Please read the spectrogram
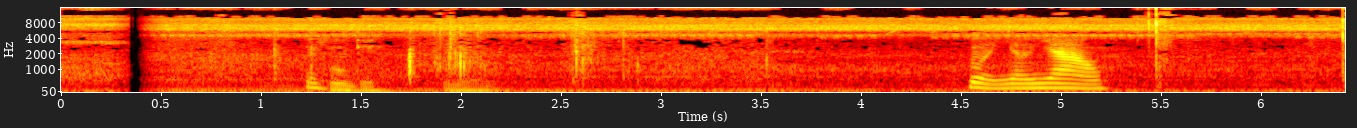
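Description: A steady, high-pitched chorus of insects trilling in overgrown grass and vegetation, continuing unbroken under short bits of speech.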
